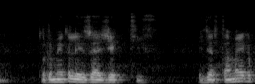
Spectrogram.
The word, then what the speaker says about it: les adjectifs: තව බලන්න මම මේක pronounce කරද්දී මම කියන්නේ les adjectifs කියලා නෙමෙයි. මොකද මෙතන මේ අදාළ word එක end වෙන්නේ s එකකින්.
